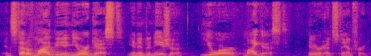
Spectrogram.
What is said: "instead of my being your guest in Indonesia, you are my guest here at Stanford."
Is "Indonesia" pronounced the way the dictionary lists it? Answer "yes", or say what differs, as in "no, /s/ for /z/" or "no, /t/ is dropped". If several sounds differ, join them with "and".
yes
